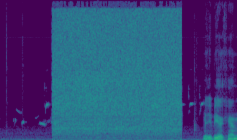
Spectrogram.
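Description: A hose sprays water in a steady hiss.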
